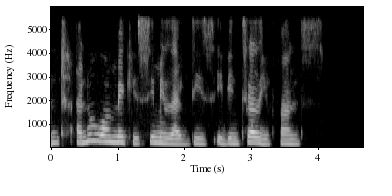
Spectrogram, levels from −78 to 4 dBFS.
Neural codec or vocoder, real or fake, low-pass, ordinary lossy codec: vocoder, 22.05 kHz, 80 mel bands, HiFi-GAN; fake; 5.4 kHz; AAC, 48 kbps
